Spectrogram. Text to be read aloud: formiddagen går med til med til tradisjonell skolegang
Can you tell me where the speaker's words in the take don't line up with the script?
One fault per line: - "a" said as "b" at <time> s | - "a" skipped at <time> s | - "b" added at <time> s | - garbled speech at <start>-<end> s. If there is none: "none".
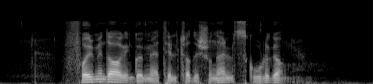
- "med til" skipped at 1.8 s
